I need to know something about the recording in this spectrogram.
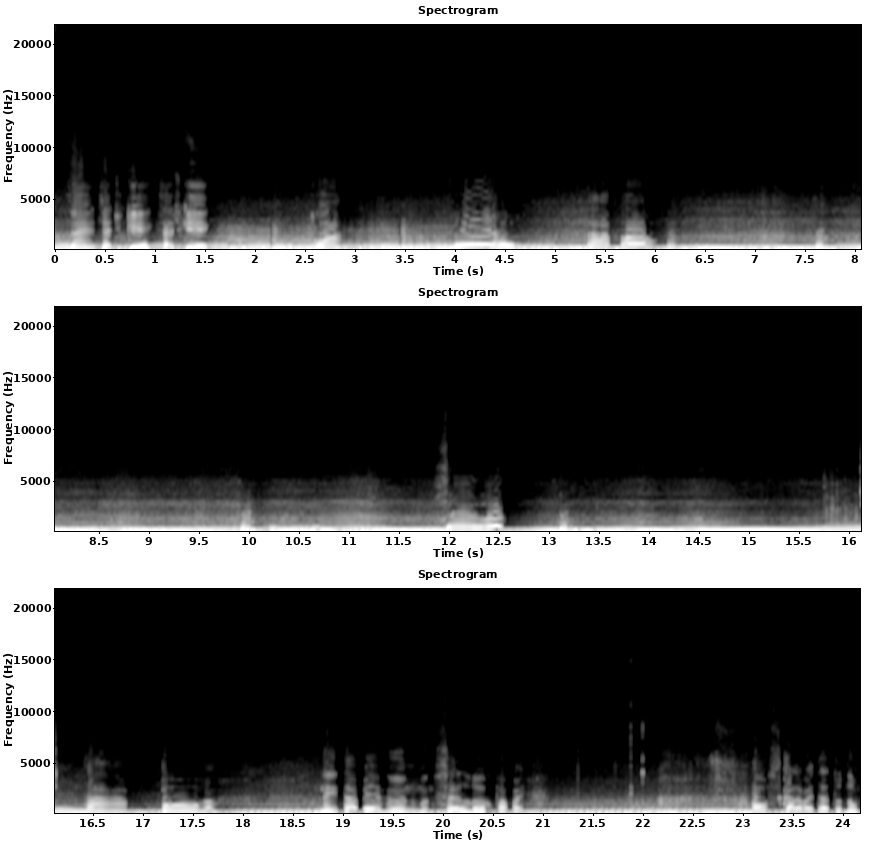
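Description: A motorcycle engine hums steadily, then winds down as the bike slows to idle.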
